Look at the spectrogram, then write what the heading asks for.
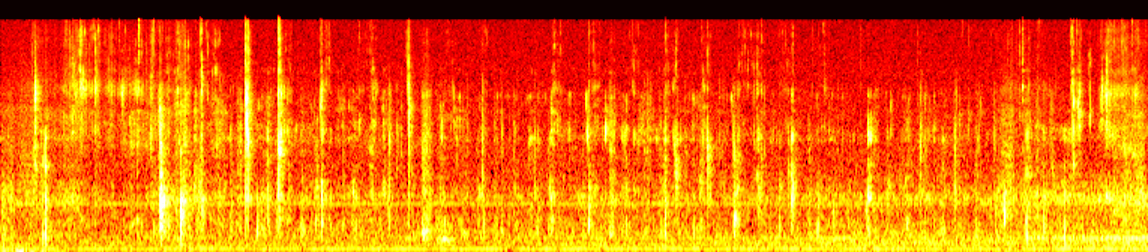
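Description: Close-up chewing of a crispy glazed Korean fried chicken wing: irregular crunches and wet mouth clicks, with a few louder crunches in the first few seconds.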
